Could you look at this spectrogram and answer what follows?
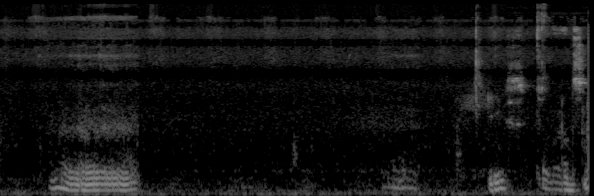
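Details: Snoring in a sleeping dog: buzzy, rattling snores on several breaths, one long and others shorter, over faint room noise.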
